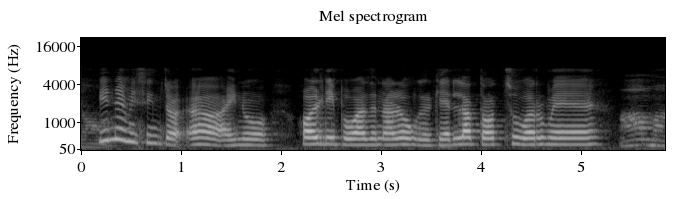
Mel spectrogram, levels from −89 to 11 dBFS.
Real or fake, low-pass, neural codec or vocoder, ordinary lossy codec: real; 7.2 kHz; none; AAC, 48 kbps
